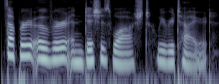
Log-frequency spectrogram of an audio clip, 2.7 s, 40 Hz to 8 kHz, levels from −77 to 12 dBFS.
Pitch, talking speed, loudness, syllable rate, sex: 175 Hz, 155 wpm, -18 LUFS, 4.7 syllables/s, female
